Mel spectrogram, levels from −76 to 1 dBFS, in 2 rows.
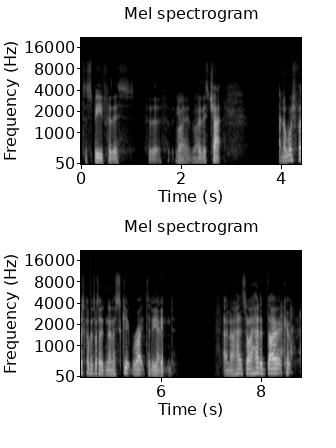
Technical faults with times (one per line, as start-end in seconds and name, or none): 0.96-1.04 chunks out of order
4.60-4.72 chunks out of order
5.92-6.04 chunks out of order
